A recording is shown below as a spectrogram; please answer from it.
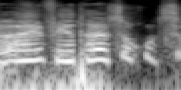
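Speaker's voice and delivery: mock, very high-pitched, desperate sobbing. Retelling a TV scene where a daughter answers: imitating desperate crying. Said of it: "começa a chorar também desesperada e fica".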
